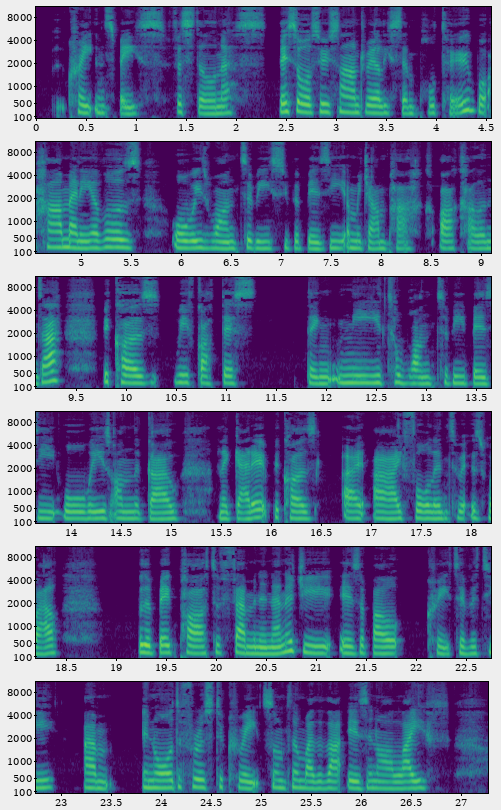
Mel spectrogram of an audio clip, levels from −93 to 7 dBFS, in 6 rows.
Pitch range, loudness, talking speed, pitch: 195-220 Hz, -23 LUFS, 170 wpm, 210 Hz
